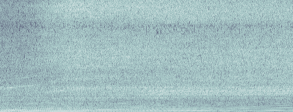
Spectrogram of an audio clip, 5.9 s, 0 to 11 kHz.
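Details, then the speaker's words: Dyno wide-open pull after fitting new coils on cylinder 4 to cure a problem: strong, smooth pull with steadily climbing pitch, no stumble or misfire; about 323 wheel horsepower and 300 torque; normal full-throttle pull. "yeah there we go much better look at that there we go fixed it all right now we can start tuning"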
